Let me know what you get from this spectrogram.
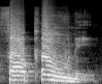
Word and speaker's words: Falcone: Carmine the Roman Falcone, and it's pronounced Falcone, not Falcone. It's Falcone. – The E is silent.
